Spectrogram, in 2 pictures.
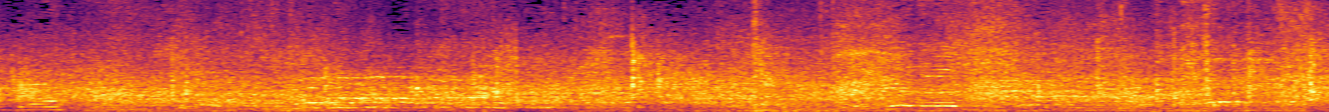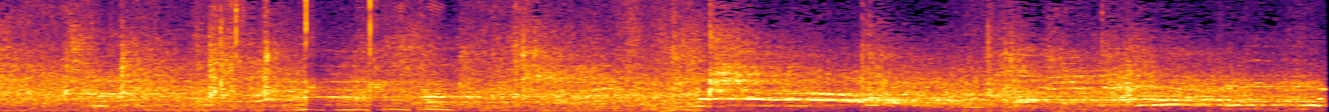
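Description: A crowd murmurs in a large echoing rink.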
